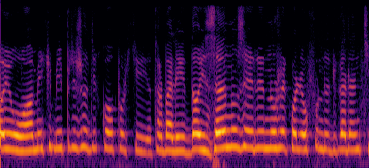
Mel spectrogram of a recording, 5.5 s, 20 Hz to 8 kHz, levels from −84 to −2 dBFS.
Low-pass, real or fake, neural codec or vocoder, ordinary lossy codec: 7.2 kHz; real; none; none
